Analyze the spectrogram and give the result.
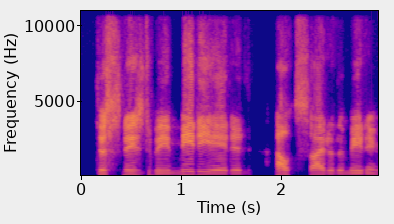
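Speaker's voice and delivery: ordinary delivery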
